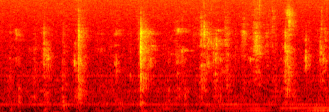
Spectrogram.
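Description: Faint chewing of a mouthful of chicken and potato bake: soft wet clicks and smacks from the mouth every half second or so, with a spoon scraping in the food tray near the end.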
